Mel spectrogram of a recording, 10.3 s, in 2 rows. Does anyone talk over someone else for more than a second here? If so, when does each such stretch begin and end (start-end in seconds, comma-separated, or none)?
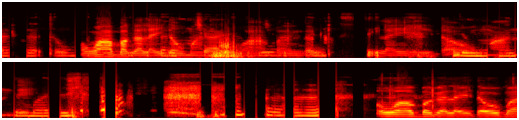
1.6-3.1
